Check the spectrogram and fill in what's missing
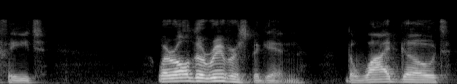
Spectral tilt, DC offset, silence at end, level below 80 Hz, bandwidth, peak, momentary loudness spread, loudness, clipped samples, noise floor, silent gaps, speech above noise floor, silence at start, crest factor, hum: -7.5 dB/octave; under 0.1%; 0.1 s; -52 dBFS; 8.8 kHz; 0 dBFS; 16 LU; -18 LUFS; under 0.1%; -61 dBFS; none; 43 dB; 0 s; 18 dB; none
